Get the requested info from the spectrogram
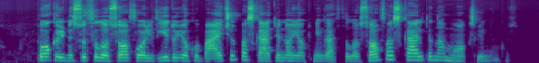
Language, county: Lithuanian, Telšiai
